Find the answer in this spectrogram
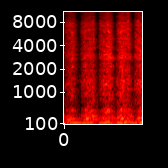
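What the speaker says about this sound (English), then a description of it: "I will use my one-sided saw to trim these off." A one-sided saw trims teak deck caulking aboard a wooden boat, a close, loud, continuous rasping stroke with brief rhythmic dips as the blade moves back and forth.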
